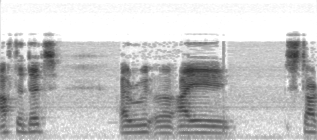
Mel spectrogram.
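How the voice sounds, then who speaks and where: Speaking with a non-native accent, a man uses a fairly high pitch and monotone, flat intonation at a fairly slow pace. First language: not English. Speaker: interviewee on spiritual experience. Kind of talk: interview. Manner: halting, many false starts.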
